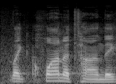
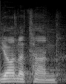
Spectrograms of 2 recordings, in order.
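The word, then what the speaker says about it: Jonatan: That's probably like one of the only names that we will pronounce the J as a G in Spanish. Because the J is silent. Well, it's not silent, it's pronounced as an H in Spanish. Yeah. But yeah, even when I was in Spanish, my professor never called me like Juanatan. She called me Yonatan.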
